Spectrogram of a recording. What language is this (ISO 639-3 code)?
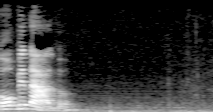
por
